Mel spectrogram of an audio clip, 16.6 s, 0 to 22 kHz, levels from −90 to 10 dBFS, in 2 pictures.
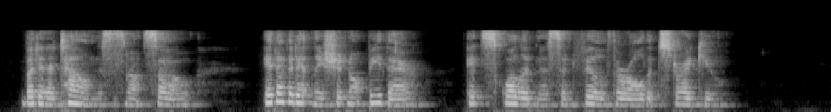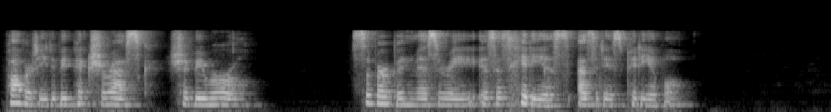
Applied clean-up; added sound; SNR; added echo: none; none; none; reverberation time 0.4 s.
